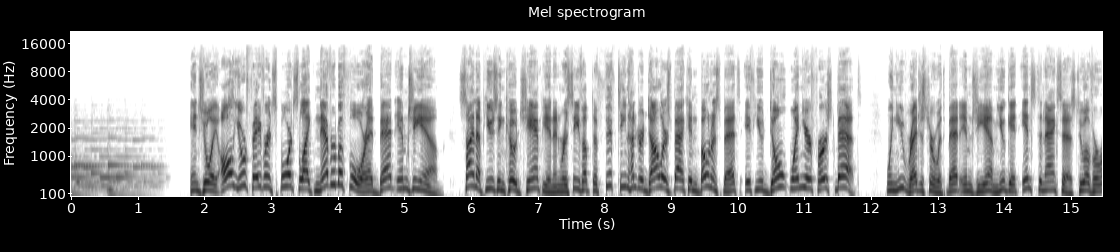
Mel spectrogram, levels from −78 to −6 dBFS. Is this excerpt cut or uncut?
uncut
